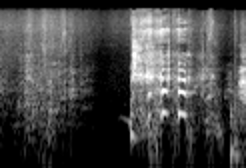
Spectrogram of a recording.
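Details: Key, a pet Siberian Husky, talks indoors to push for playtime: after a quiet pause, a burst of wavering, moaning yodel-like sounds rising and falling, in a short run with a brief break before a final note.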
